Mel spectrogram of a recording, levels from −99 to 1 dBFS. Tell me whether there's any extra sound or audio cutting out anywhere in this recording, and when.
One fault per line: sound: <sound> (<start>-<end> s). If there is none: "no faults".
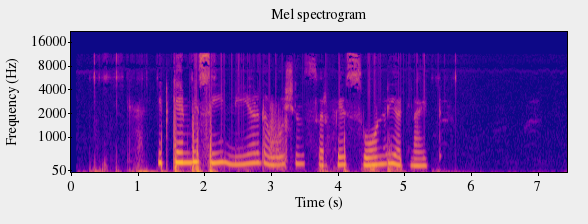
no faults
